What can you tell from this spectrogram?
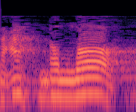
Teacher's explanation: ما دام لفظ الجلاله يسبق حرف مفتوح عهد الدال دي ما دام مفتوحه، نفخم لفظ الجلاله نقول عهد الله.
